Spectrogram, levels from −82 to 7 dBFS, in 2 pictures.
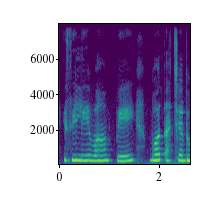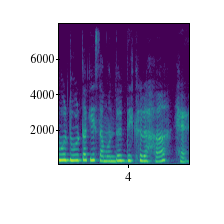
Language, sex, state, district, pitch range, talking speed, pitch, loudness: Hindi, female, Uttar Pradesh, Lalitpur, 285-320 Hz, 150 wpm, 300 Hz, -14 LUFS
